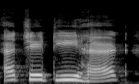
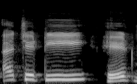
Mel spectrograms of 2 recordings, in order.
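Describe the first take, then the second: First: हैट said with a short flat a; slow spelled-out एच ए टी then हैट; teacher modelling the short vowel; short vowel demo. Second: हेट said with a long ay vowel; teacher modelling the long vowel; long vowel demo. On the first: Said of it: "long और short वॉल sound का बताया गया है". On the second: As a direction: spell out एच ए टी ई, then हेट. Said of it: "हम ई लगाते हैं". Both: Shown as a demonstration.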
